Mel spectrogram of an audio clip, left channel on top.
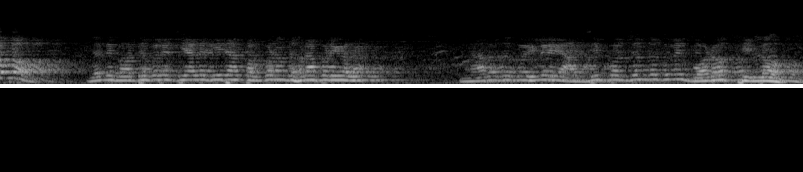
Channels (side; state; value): right; silent; digital silence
